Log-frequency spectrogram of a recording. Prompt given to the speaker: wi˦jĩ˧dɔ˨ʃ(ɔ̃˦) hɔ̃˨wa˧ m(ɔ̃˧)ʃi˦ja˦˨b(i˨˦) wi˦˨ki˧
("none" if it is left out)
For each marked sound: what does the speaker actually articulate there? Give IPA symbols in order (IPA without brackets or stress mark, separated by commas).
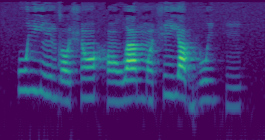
ɔ̃˧, ɔ̃˧, i˨˦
